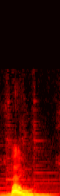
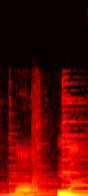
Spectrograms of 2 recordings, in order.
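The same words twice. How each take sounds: First: The stress falls on the first syllable. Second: The stress falls on the second syllable. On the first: The speaker calls it wrong. "pero no decimos baúl" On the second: The speaker calls it right. "sino decimos baúl"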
